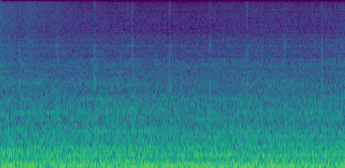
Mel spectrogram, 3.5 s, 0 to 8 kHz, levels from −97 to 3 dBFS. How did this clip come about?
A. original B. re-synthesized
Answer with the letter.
B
